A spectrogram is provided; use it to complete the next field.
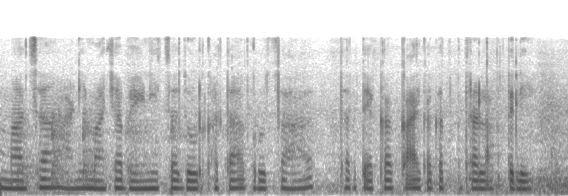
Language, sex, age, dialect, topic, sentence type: Marathi, male, 18-24, Southern Konkan, banking, question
